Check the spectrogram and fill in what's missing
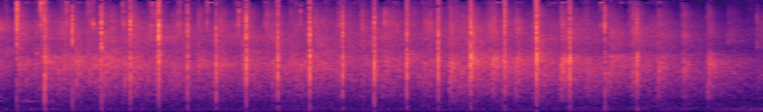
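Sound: audience applause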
